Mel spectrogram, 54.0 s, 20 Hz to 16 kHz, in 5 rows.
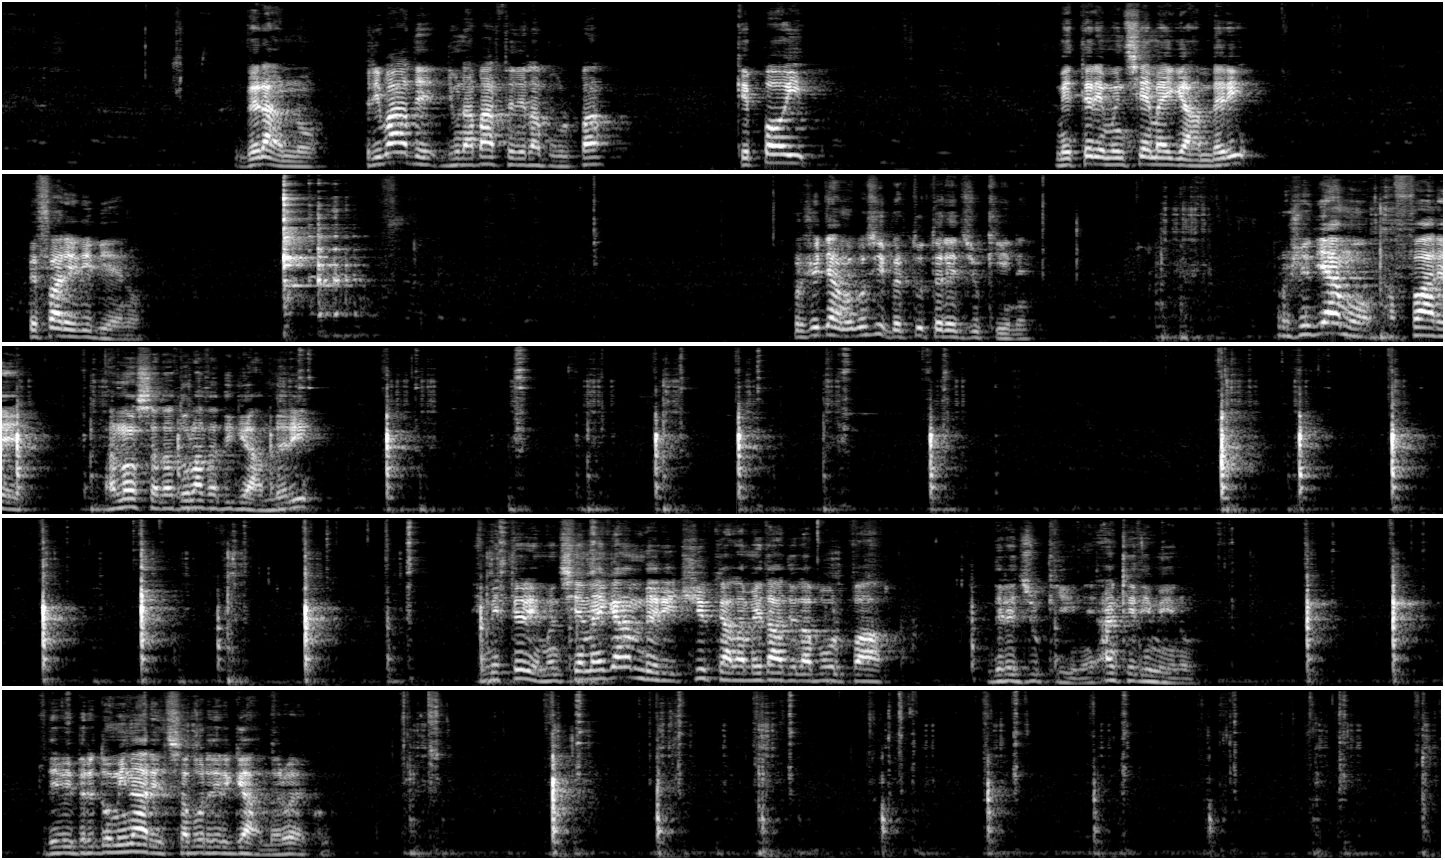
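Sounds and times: knife chopping on wooden board: 21.0 - 28.9, 30.7 - 37.0, 42.2 - 43.2, 47.3 - 54.0.

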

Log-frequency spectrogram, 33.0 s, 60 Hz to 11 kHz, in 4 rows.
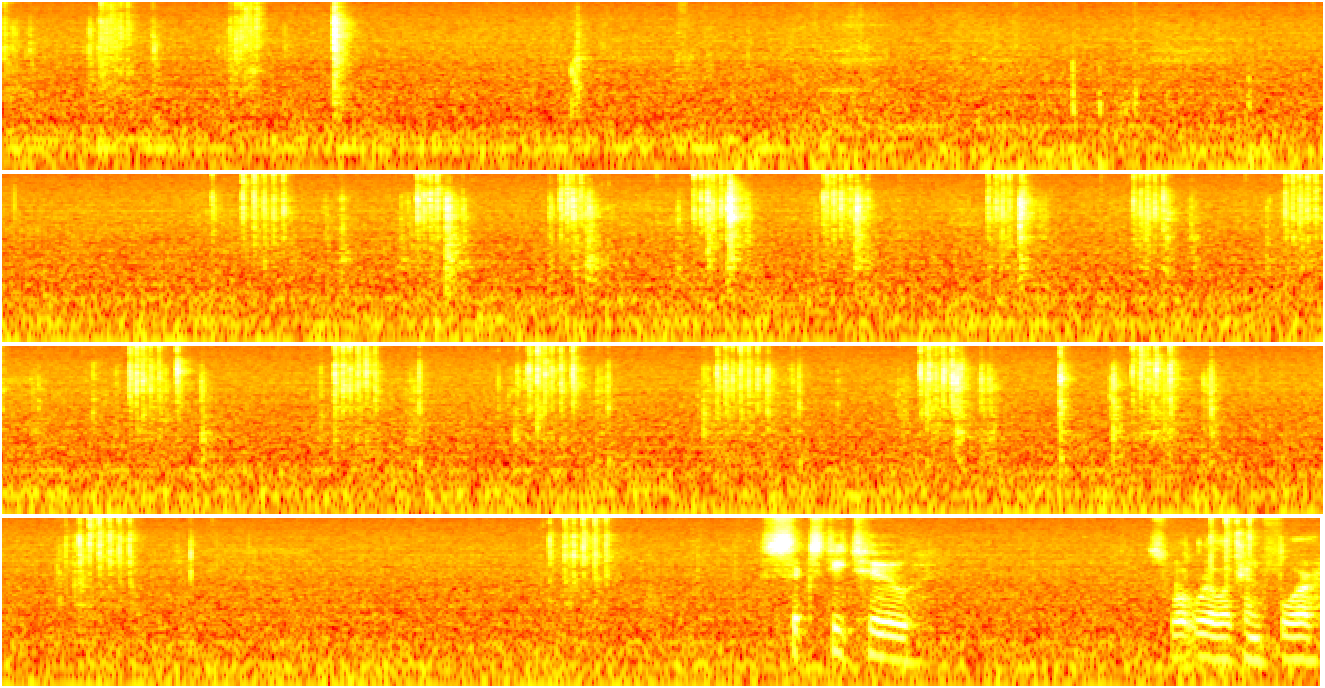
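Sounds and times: ratchet wrench clicking: 0.6 - 1.7, 9.6 - 13.8, 14.4 - 16.6, 17.2 - 17.8, 18.5 - 21.6, 22.2 - 22.8, 23.4 - 23.9, 25.1 - 25.6, 28.2 - 28.6.

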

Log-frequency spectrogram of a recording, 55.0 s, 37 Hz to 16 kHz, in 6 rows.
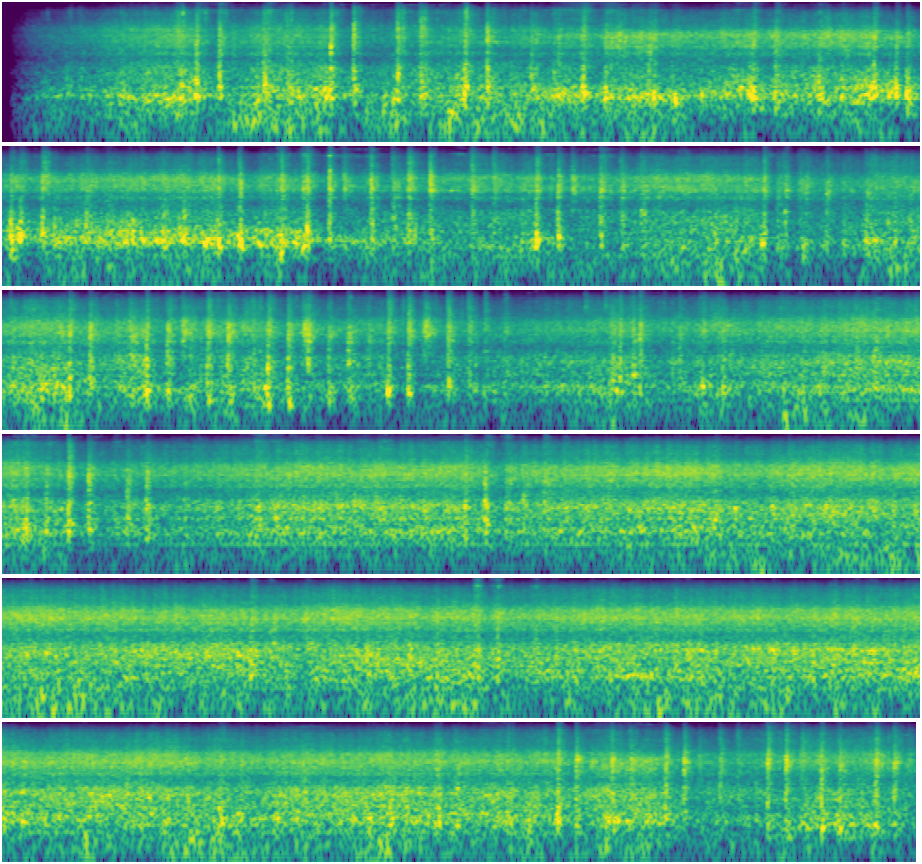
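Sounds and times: rushing rail noise: 0.1 - 55.0
train wheels clattering over rail joints: 1.6 - 33.4, 37.1 - 55.0.

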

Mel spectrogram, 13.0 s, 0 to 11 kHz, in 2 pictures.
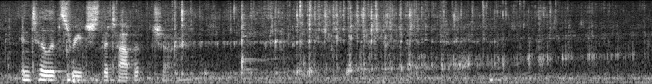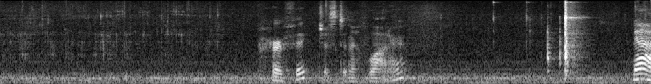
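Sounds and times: water pouring into glass jar: 1.6 - 8.8.

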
